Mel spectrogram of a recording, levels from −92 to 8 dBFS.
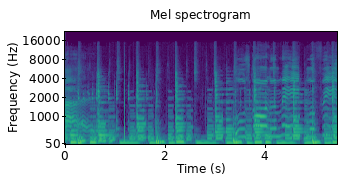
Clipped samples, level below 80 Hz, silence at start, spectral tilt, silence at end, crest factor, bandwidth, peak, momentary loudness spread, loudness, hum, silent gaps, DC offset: under 0.1%; -32 dBFS; 0 s; -6 dB/octave; 0 s; 16 dB; 15 kHz; -10 dBFS; 8 LU; -28 LUFS; none; none; under 0.1%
